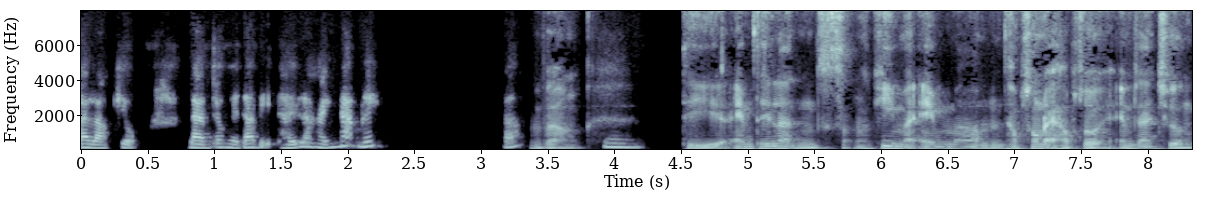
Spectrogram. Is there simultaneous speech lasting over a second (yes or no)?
no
